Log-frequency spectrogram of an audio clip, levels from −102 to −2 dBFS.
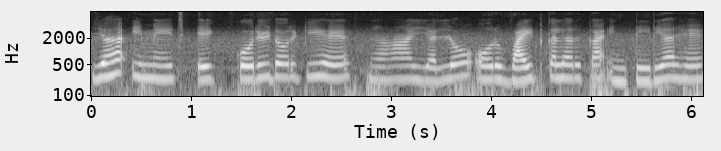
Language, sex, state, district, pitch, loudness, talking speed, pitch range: Hindi, female, Bihar, Sitamarhi, 240 Hz, -20 LUFS, 135 wpm, 230-255 Hz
